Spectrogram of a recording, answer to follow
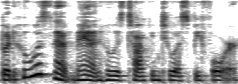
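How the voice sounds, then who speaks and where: A woman puts on a raspy character voice at a medium pitch. Her pace is fairly quick. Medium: read story.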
